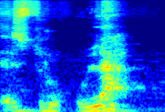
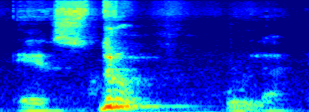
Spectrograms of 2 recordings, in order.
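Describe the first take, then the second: First: The stress falls on the last syllable. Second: The stress falls on the antepenultimate syllable. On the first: The speaker calls it wrong. "no es la última" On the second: The speaker calls it right. "es la antepenúltima"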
